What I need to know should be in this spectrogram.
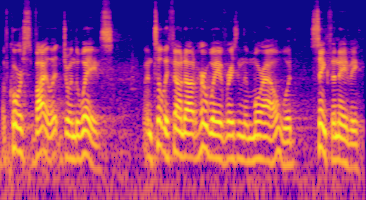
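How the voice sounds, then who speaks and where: A young man, a high school actor, playing a patient boss recounting a life story in a measured radio play style. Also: natural voice. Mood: measured, storytelling. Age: young adult. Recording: hall reverb, faint noise, live stage.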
